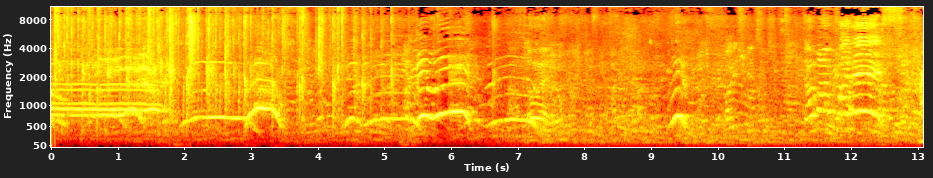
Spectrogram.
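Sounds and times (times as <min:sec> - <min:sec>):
audience chatter: 0:00.0 - 0:13.0.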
